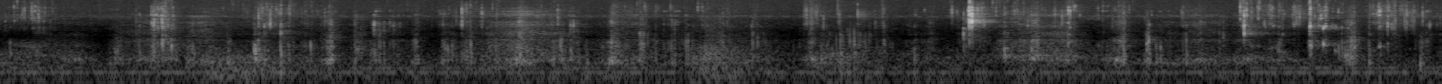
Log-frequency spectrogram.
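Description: Close-up sounds of eating rice and curry by hand: irregular wet chewing, biting and lip smacks, with fingers squishing and mixing rice on a steel plate. A sharp click stands out about seven seconds in.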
